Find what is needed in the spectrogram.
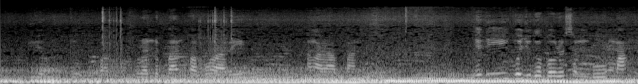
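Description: A steady low engine hum runs throughout, with people talking over it now and then.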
